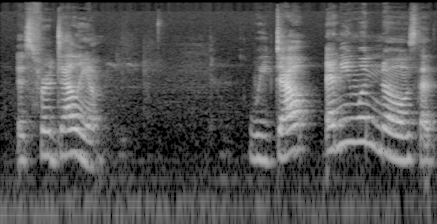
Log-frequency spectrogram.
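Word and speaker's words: bdellium: B is for delium. We doubt anyone knows that delium is, but it's the only word dumb enough to begin with a silent B.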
